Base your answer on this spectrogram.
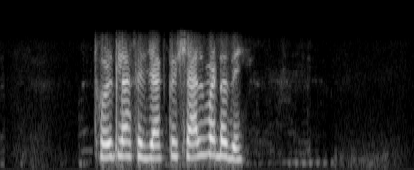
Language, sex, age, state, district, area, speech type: Dogri, male, 45-60, Jammu and Kashmir, Udhampur, urban, conversation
